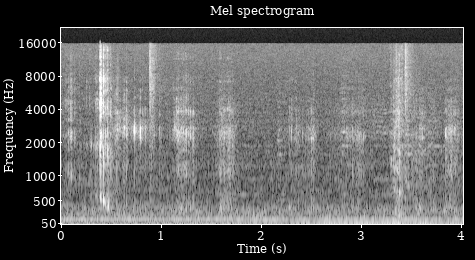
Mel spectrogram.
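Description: A Pringles potato chip bitten with a sharp crunch about half a second in, then chewed with several more crunches at close range. A steady low hum runs underneath.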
